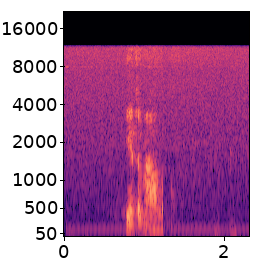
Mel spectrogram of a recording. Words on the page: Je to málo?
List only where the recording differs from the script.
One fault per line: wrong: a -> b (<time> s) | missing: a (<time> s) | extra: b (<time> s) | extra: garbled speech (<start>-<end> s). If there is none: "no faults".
no faults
